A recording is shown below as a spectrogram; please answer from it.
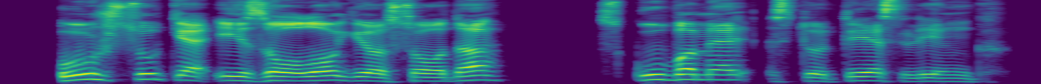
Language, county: Lithuanian, Panevėžys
